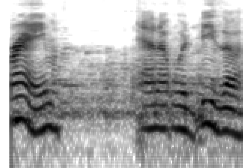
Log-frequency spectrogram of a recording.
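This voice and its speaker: Against noticeable background noise, a woman speaks at a very slow pace with a fairly low pitch and ordinary pitch variation. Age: 80s+. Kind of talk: interview answer.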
